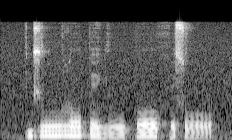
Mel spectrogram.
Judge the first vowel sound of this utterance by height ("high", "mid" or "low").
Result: high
